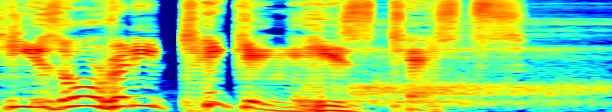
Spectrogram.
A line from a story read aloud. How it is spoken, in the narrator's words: Vader bellowed at the comm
